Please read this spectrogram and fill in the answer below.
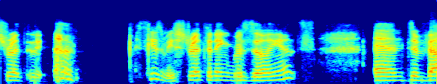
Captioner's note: cough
